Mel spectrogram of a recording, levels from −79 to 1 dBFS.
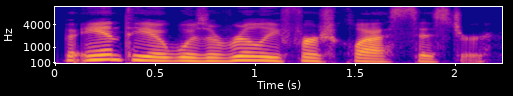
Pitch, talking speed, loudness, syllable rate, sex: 210 Hz, 190 wpm, -17 LUFS, 5.2 syllables/s, female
